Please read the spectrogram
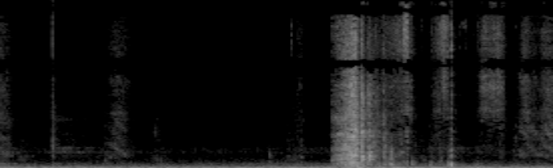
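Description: A sliding-blade paper trimmer cutting through a photo print: one short scraping swipe about two and a half seconds in, among faint clicks and paper handling.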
